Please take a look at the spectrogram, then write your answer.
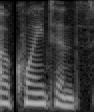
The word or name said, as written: acquaintance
